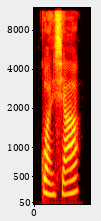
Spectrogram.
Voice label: "管辖", Chinese

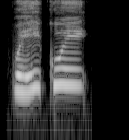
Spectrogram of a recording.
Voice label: "违规", Chinese

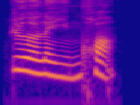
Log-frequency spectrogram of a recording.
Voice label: "热泪盈眶", Chinese

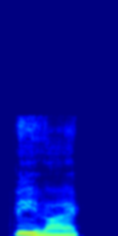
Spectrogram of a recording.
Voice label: "历来", Chinese

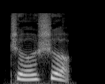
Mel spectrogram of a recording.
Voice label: "折射", Chinese

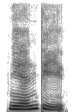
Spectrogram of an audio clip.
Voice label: "年底", Chinese

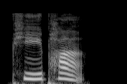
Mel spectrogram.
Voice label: "批判", Chinese

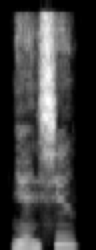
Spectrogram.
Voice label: "年薪", Chinese

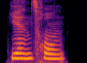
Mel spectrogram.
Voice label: "烟囱", Chinese

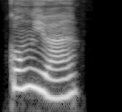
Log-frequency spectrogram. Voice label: "公园", Chinese

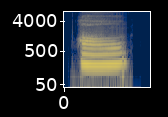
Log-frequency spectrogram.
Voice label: "熬", Chinese

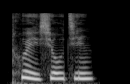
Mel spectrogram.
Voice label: "退休金", Chinese

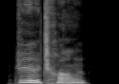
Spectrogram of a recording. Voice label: "日程", Chinese

